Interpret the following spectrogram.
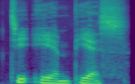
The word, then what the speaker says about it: temps: But in French pronunciation, all those consonants at the end have gone silent, and you just get a nasalized vowel.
